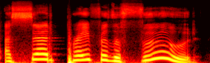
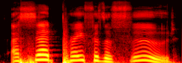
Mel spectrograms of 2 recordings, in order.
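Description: First: Very slow, high, loud outburst; exasperated shout. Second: Loud, slow, higher repeat; exasperated order. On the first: Host fed up with fervent guest, exasperated drawn-out shout. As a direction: shout it drawn out over the praying. Final outburst over the praying. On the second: Host repeating the order to say grace, exasperated loud insistence. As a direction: insist loudly over the praying. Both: Acted.

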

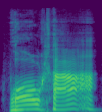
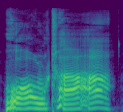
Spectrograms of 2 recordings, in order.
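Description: First: Drawn-out call for someone. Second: Higher, more insistent drawn-out call. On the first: Missus Plinge calls for Walter on the empty stage, calling out. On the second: Missus Plinge calls Walter who has not come, insistently. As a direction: sing the name out high across a stage. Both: A narrator's reading. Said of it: "Her voice echoed around the empty stage".

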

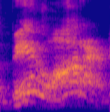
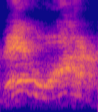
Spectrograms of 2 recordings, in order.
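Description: First: Very high, slow, stretched bird cry; squawky bird voice. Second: Very high squawk lifting at the end; squawky bird voice, rising. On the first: Podcaster imitating the gull calling for the sea, very high squawk. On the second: Podcaster repeating the gull's cry, very high and rising. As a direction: call it out again like a gull. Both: Retold or imitated. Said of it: "He goes".

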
